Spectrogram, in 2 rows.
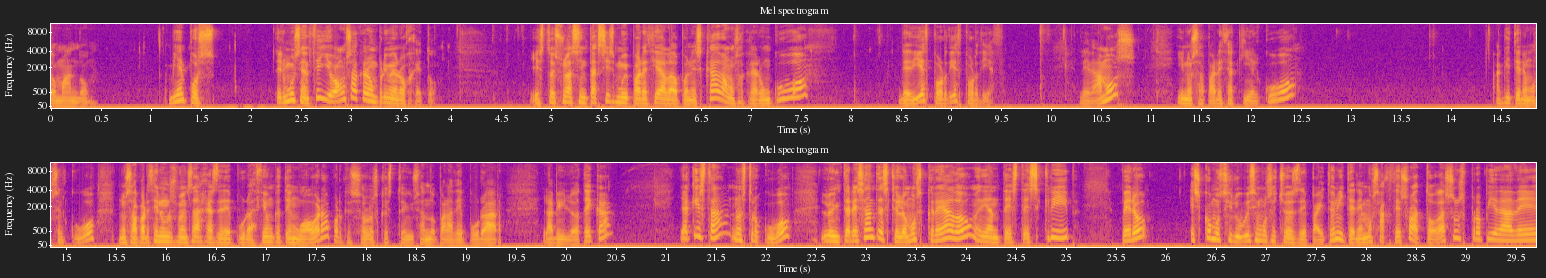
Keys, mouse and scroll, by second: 3.6-8.6 typing, 10.0 Return, 11.8 click, 12.9 click, 13.8 scroll down 2, 14.2-15.5 middle drag, 20.2-21.2 middle drag, 22.8 middle click, 25.2 middle click, 26.3-27.6 middle drag, 28.1 click, 29.2 click.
